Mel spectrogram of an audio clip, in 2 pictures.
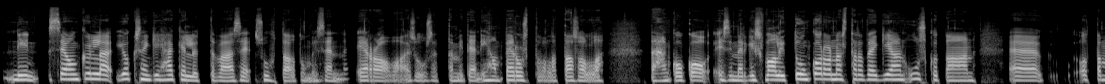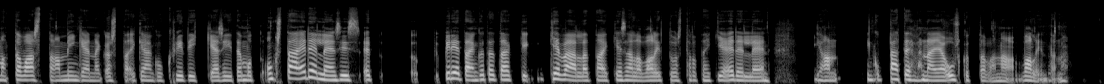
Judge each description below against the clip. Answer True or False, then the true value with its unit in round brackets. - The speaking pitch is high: True (200 Hz)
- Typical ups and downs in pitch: True (3.1 semitones)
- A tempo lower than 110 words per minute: False (135 wpm)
